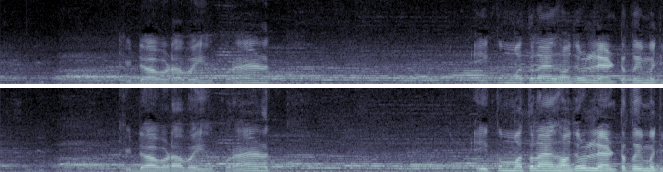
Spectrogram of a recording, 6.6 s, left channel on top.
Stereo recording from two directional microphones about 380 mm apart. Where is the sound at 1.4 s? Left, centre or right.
Centre.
